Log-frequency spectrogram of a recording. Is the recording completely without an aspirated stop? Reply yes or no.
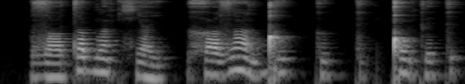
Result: yes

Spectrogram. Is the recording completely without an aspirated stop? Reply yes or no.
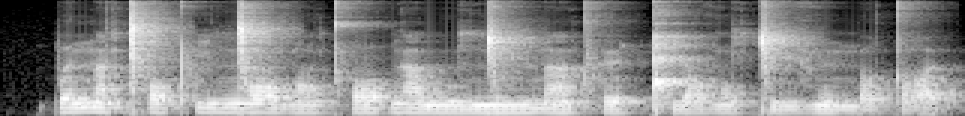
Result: no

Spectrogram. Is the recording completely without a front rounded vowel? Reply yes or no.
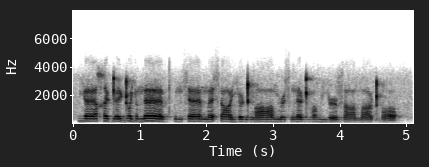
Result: yes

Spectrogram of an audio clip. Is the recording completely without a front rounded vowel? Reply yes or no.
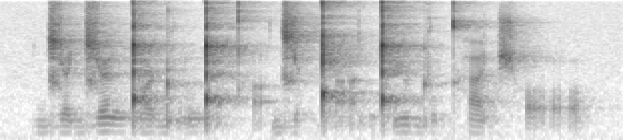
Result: no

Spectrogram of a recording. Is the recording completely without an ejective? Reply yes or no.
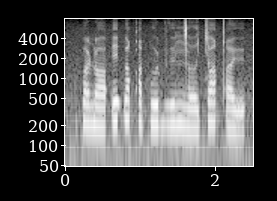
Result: no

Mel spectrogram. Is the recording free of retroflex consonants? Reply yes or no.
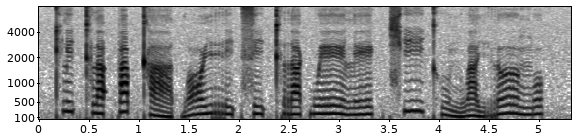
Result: yes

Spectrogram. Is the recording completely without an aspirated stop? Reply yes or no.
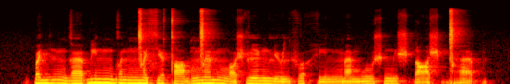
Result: yes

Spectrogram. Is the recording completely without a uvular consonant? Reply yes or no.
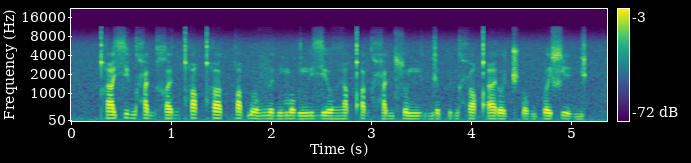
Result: no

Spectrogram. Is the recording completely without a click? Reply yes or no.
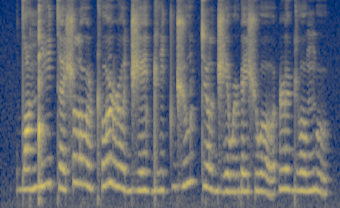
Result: no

